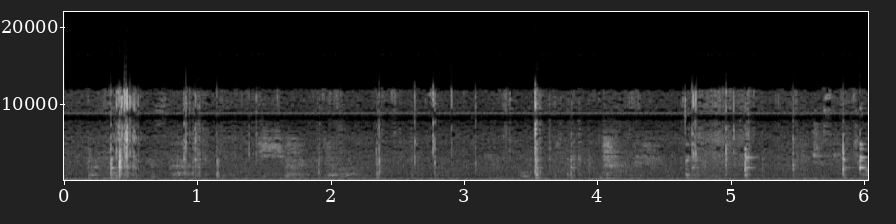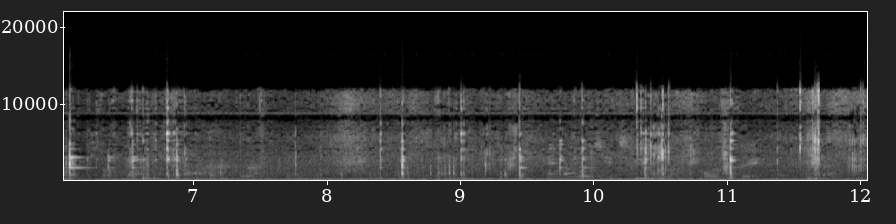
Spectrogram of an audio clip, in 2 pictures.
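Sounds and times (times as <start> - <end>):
steady low hum: 0.0 - 12.0
glass clinking against glass: 4.7 - 7.0.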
